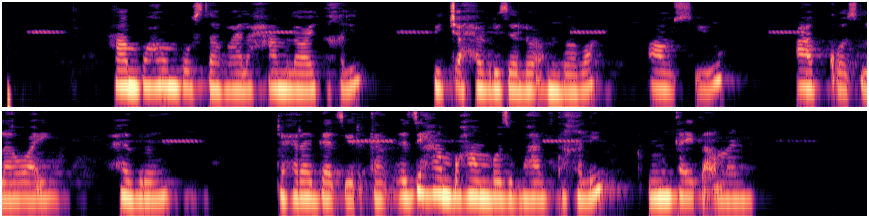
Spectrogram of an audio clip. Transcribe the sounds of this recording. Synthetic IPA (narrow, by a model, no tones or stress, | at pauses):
hamboɦambo̞zɨt̪ʰɐβahalɐħamlawajt̪ʰɐ̥xli | b̥ɨt͡ʃʼːaħɨβɾizɐlːɐwoʕɨmbɐβa | ʔawt͡sʼiju | ʔaβkʼot͡sʼlawaj | ħɨβɾi | d̪̥ɨħɾɐɡɐt͡sʼjɪɾɨkʰːɐβʔɨziɦamboɦambozɨbːahalt̪ʰɐxli | mɨmɨnt̪ʰajt̪ʼɐ̰χʼmɐn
